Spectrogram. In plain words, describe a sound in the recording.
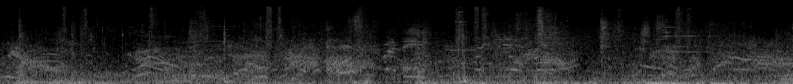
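Blows and impacts clash in a fight.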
